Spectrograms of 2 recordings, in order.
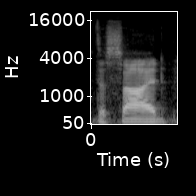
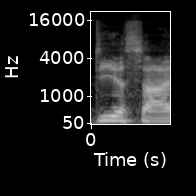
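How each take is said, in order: First: The name is said with two syllables. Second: The name is said with three syllables. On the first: The speaker calls it wrong. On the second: The speaker calls it right.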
